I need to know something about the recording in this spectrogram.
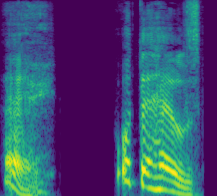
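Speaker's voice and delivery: sharp rising protest; angry outburst. Acted. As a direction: cut off mid-shout. Man confronting, cut off.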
